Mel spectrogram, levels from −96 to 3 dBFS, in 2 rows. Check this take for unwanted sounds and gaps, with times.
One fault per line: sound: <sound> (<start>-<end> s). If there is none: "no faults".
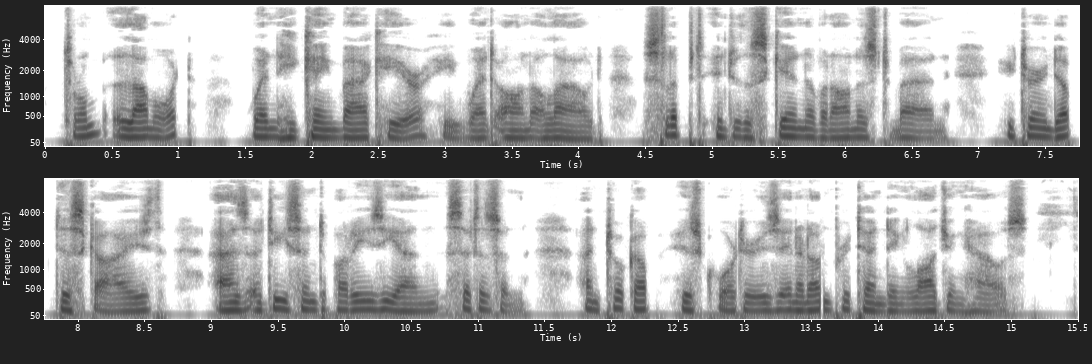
sound: dropout (13.6-13.6 s)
